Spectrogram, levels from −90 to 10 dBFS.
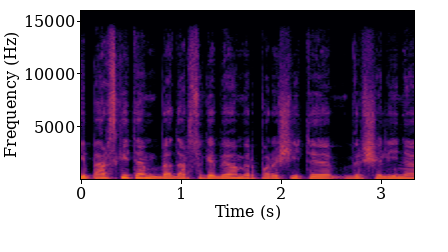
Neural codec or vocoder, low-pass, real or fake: vocoder, 44.1 kHz, 128 mel bands every 256 samples, BigVGAN v2; 14.4 kHz; fake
